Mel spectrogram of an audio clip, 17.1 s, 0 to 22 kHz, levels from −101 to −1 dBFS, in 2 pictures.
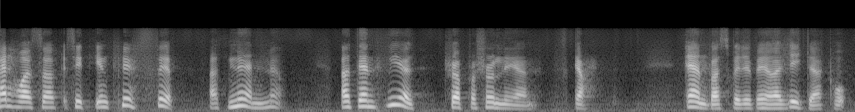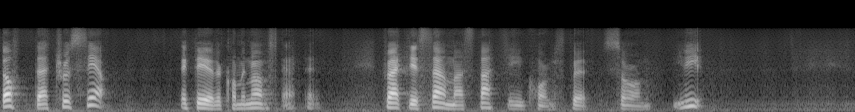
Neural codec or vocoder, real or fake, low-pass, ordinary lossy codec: codec, 16 kHz, 0.5 kbps, FunCodec, trained on Chinese and English, 25 frames a second; fake; none; none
